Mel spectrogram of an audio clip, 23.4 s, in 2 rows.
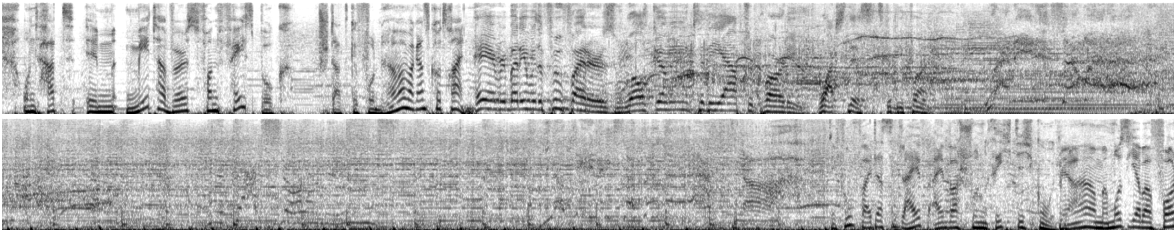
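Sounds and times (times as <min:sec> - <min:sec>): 
speech: 0:00.2 - 0:10.0, 0:20.2 - 0:23.4
concert crowd cheering and yelling: 0:04.8 - 0:22.5.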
